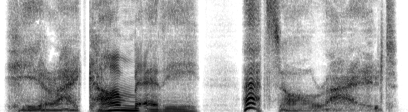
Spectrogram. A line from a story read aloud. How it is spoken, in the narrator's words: it croaked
